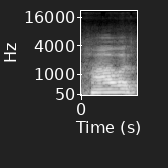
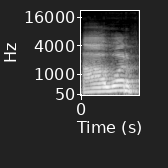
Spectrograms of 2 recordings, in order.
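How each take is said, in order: First: The word starts with an h sound. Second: The word starts with a vowel sound. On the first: The speaker calls it wrong. "बहुत लोग हावर कह देगा" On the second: The speaker calls it right. "आवर पढ़ते हैं"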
